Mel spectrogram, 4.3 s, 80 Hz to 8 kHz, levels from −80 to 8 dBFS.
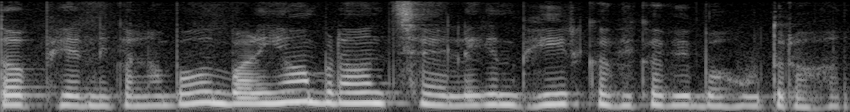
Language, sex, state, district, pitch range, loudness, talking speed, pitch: Maithili, female, Bihar, Purnia, 200-240 Hz, -16 LUFS, 185 wpm, 210 Hz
